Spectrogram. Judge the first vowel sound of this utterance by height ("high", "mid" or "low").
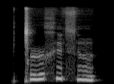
mid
